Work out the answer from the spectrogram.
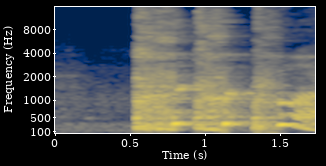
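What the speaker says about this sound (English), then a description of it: "the cough is back" Three harsh coughs in quick succession, close and loud, each a short rough burst after a brief quiet start.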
